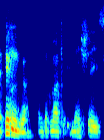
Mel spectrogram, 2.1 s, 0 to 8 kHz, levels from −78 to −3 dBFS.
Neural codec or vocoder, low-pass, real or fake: codec, 16 kHz, 8 kbps, FunCodec, trained on Chinese and English, 25 frames a second; 7.2 kHz; fake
